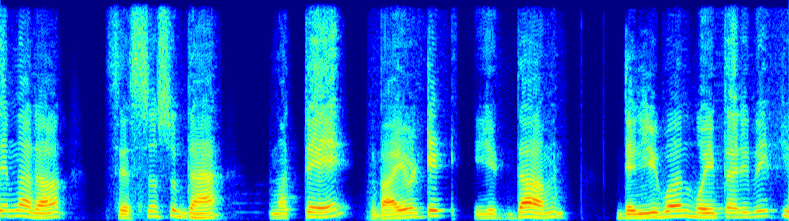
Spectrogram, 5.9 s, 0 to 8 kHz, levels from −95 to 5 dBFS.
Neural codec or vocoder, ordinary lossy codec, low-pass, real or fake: codec, 16 kHz, 0.5 kbps, X-Codec, HuBERT features, trained on general audio; none; none; fake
